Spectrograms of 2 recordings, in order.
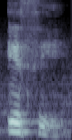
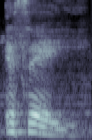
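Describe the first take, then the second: First: The word ends in a plain short 'e' vowel. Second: The word ends in an 'ay' glide vowel. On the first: The speaker calls it wrong. "Maximum বলে কি বলে" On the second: The speaker calls it right. "সঠিক উচ্চারণটা কি হবে ... লাস্টে এই"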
